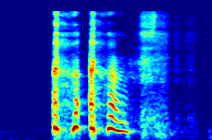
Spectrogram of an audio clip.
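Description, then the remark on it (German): A short run of squeaky, high-pitched coughs passed through a funny voice-changing effect on a mobile studio device, like a voice sped up into a cartoon chipmunk, three or four quick bursts trailing off into a breathy rasp, with no talking. “Dann könntest du husten wie so ein Disney-Streifenhörnchen.”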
